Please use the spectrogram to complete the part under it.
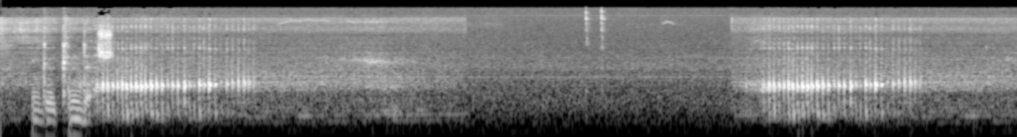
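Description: A truck engine rumbles from a computer game's speakers.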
